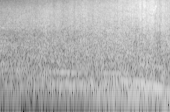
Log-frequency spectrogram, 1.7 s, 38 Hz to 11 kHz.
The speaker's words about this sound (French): Rien que son nom, Spitfire, littéralement cracheur de feu, ça claque. Sous son capot déjà, un moteur mythique, le Rolls-Royce Merlin, un V12 de 27 litres, 1000 chevaux d'acier, d'où ce bruit mythique lui aussi.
